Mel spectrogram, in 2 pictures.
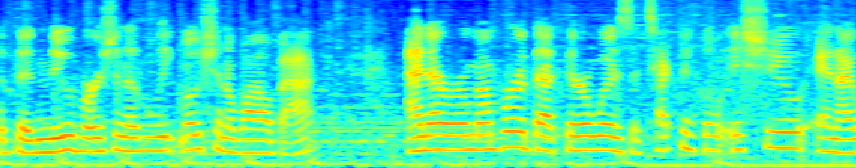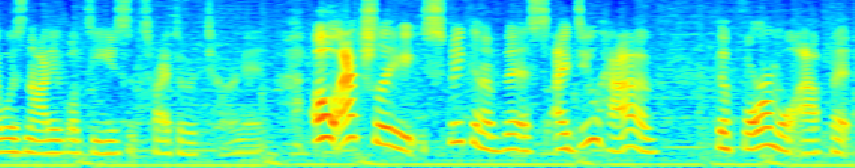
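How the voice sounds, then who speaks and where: A woman's voice: fairly high pitch, a bit bright. Woman streamer, rambling casually over music. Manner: rambling, informal, thinking aloud. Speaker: streamer, VTuber host. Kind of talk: casual live-stream chat. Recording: music behind the voice. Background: background music.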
